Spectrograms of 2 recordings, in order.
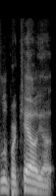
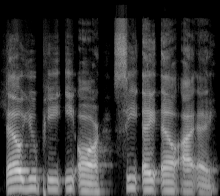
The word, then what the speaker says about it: Lupercalia: Look up Lupercalia. It's pronounced Lupercalia. Lupercalia.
